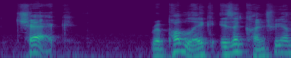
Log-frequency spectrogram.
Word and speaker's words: Czech: The Czech, pronounced Czech, Republic is a country on the continent of Europe.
